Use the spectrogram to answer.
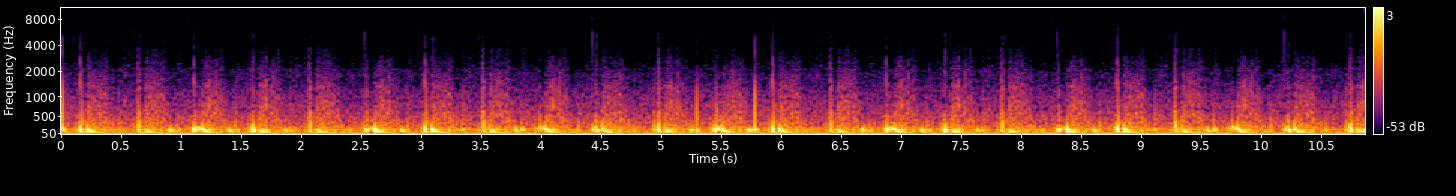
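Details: Baby sleep-aid womb sound with white noise: steady, muffled, rhythmic low heartbeat thumps under continuous soft hiss, as heard from inside the womb.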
